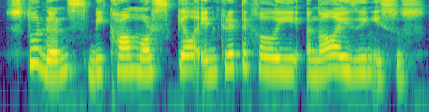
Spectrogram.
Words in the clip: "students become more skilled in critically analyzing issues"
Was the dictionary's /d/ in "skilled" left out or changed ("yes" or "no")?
yes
